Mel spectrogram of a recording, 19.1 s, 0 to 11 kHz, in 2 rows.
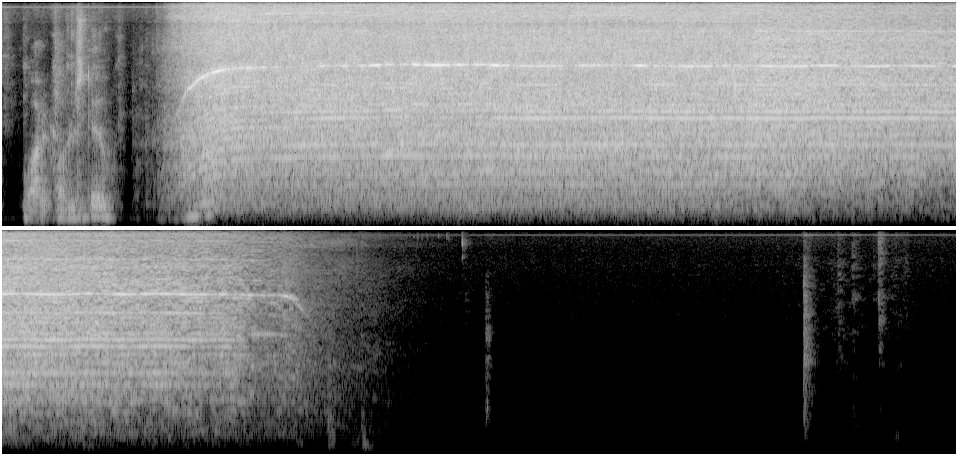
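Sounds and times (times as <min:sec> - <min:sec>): hair dryer blowing: 0:01.5 - 0:13.2.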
